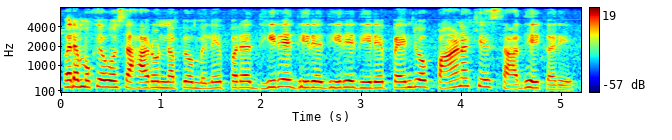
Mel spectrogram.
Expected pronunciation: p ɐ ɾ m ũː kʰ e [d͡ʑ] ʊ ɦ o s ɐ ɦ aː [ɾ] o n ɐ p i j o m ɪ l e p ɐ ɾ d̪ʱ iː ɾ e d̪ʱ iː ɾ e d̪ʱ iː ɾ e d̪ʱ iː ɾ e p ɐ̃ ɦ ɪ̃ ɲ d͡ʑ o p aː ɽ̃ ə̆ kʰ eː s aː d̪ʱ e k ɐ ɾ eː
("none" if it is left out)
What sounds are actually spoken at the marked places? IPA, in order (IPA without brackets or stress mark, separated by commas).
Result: none, ɾ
